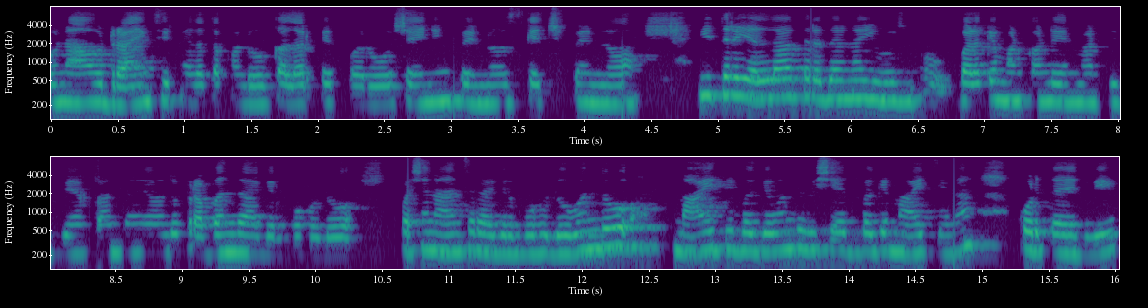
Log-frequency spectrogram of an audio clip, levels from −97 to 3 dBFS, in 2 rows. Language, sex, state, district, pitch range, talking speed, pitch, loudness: Kannada, female, Karnataka, Chamarajanagar, 215-235 Hz, 130 wpm, 225 Hz, -41 LUFS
